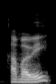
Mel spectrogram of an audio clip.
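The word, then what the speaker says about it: Hammarby: He's currently playing for, Duck can probably pronounce the club far better than me, I believe. Hamabi, there you go.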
